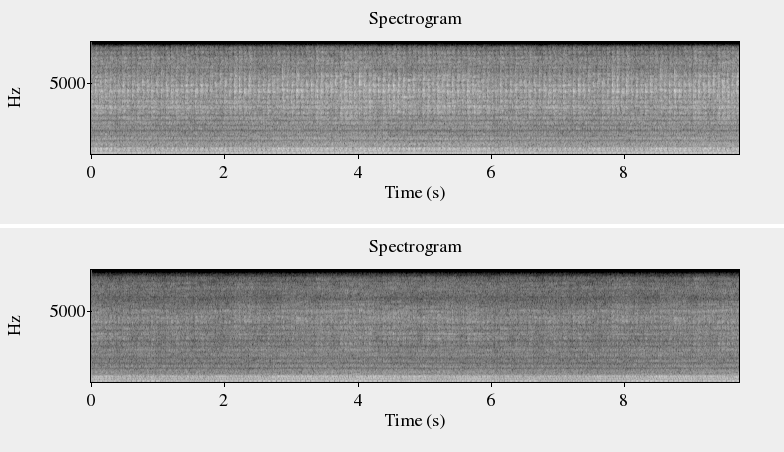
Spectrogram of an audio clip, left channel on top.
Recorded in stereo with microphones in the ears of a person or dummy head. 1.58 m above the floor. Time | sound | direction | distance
0.0 | an engine running | 35° left (ahead or behind) | 2.5 m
